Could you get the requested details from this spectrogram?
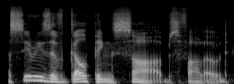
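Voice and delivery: ordinary delivery

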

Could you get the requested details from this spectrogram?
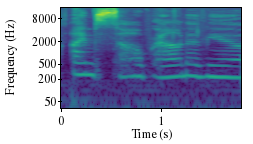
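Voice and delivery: soft, slow seductive voice; sexy voice. Retold or imitated. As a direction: purr it slowly and softly. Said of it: "that's a super sexy voice".

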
